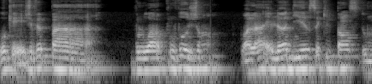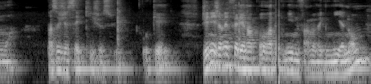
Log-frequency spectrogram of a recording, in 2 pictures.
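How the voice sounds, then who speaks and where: Long, frequent pauses mark this man's fairly slow speech, which has ordinary pitch variation and audible room echo. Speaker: social media personality and charity founder. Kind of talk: interview.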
